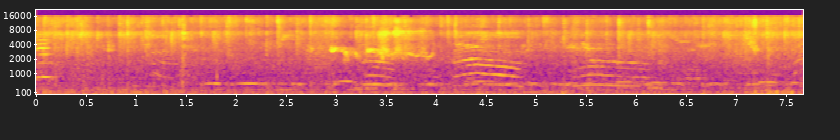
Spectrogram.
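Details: Hungry stray cats on the streets of Morocco, two of them pregnant, giving several arched, slightly descending meows in the second half, faint at first then clearer, over steady street noise and low rumble.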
